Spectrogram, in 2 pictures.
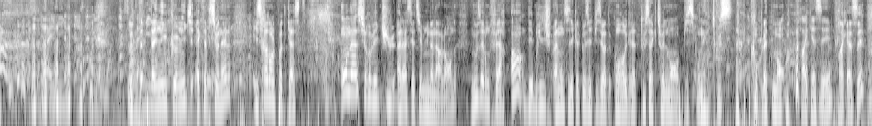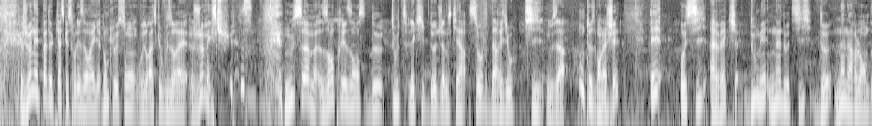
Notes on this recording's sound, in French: Ce podcast a été enregistré dans les conditions du direct autour d'un café, le son est donc vraiment pas ouf. Voyez ça comme de l'ASMR préparation de cappuccino.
